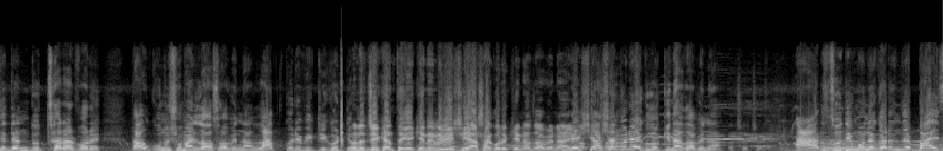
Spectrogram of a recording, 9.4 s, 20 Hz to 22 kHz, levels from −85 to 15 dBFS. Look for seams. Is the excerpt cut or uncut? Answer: uncut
